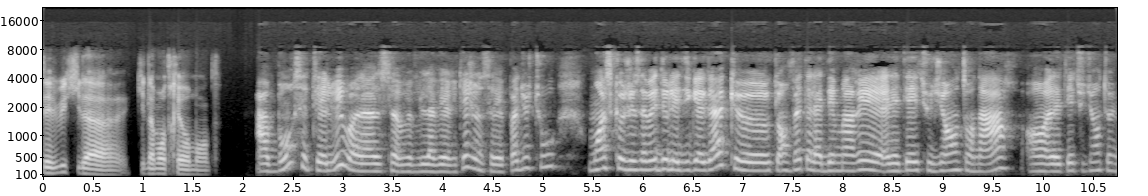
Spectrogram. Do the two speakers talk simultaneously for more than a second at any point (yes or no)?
no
